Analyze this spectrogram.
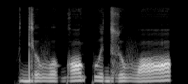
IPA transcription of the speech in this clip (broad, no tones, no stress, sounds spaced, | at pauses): dʲ o β o ɡ ɔ kʷ i d͡z u β ɔ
